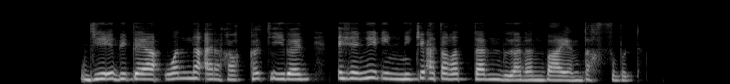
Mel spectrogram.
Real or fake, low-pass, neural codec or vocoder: fake; 7.2 kHz; codec, 16 kHz, 1 kbps, FunCodec, trained on Chinese and English, 50 frames a second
